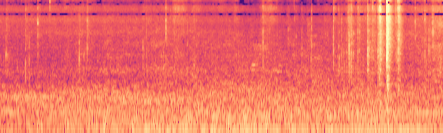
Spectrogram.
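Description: Steady low rumble and hum inside a passenger train carriage, with a few short clicks and knocks near the end.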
